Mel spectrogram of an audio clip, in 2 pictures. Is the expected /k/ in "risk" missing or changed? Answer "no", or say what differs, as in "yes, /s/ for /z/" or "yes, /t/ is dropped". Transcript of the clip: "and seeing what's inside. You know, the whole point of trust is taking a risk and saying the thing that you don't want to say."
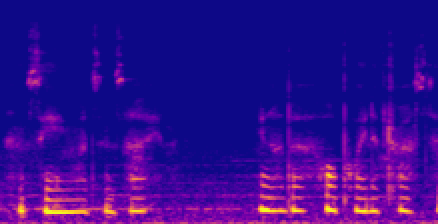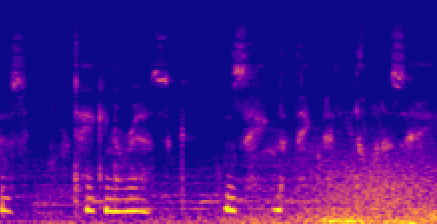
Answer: no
